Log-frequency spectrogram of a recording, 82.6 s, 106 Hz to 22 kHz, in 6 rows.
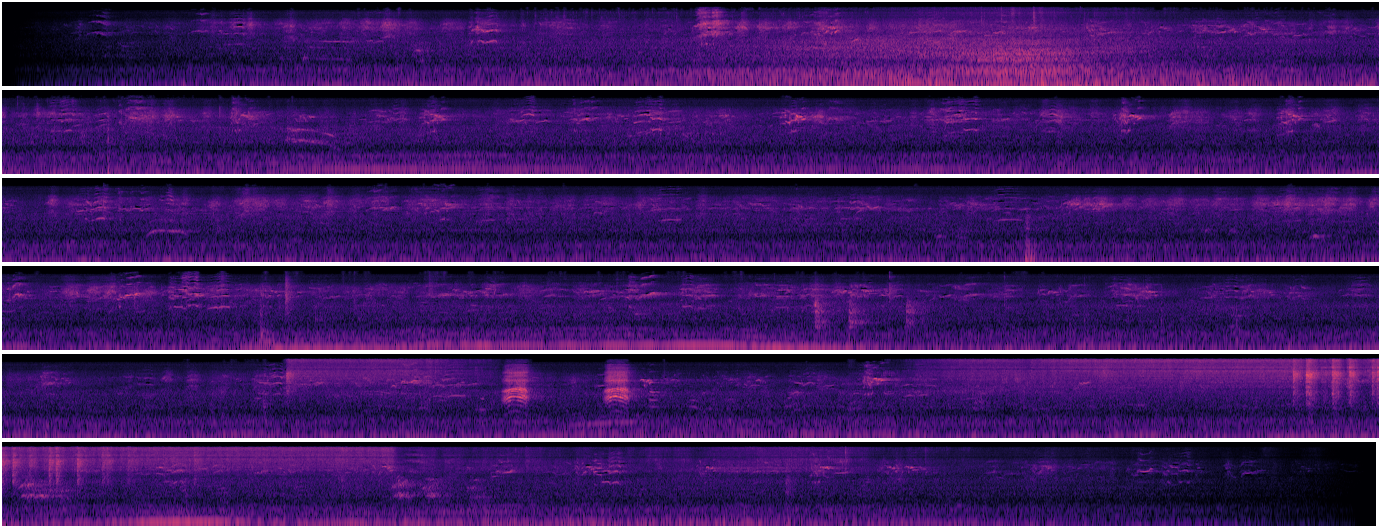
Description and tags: Front Suburban Yard In Australia 8pm
This is one of my first experiments with binaural recording. I am standing in my front garden, there a lots of parrots in the trees chatting, kids playing up the street, a car passes, a raven 'caws' above me and my sprinklers start. Listen to this through headphones for the best effect.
